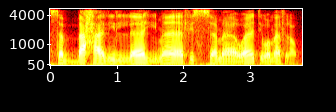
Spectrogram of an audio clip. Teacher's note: وكذلك صفة الصفير في السين والبحة في الحاء · حرف المد محذوف لالتقاء الساكنين. كلمة ما في السماوات إذا وقفنا نقول ما في، يثبت حرف المد عند الوقف، وعند الوصل صار اللام الشمسية التقت بعد قبلها الياء المدية، وكلاهما ساكن فحذف الحذف حرف المد لالتقاء الساكنين لفظا لا خطا، يعني حال نطق فقط.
